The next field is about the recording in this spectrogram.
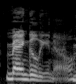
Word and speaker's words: Mangalino: Mangalino. – Mangalino. – It's pronounced how it looks like on paper.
